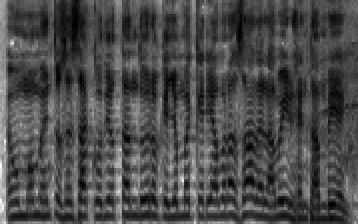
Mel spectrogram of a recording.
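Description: A man's voice: high-pitched, level tone, fast, darkish tone, big-room sound. A male pastor preaching a sermon with comic storytelling and emphatic delivery.

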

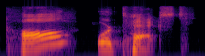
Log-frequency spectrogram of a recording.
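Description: A man hosting a casual talk show, upbeat and playful as he asks quick questions. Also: high voice, wildly swooping pitch, dry recording. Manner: upbeat, playful quiz asker. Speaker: host.

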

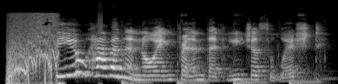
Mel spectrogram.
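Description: A woman on a tabletop game podcast reading a mock charity announcement with deadpan dark humor. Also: mid-range voice, takes it slowly, echoey room, music in the background. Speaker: podcast player.

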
